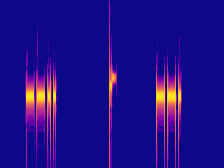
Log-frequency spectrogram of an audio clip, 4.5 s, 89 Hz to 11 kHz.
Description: Morse code, heard as a keyed tone, about 22 wpm, 700 Hz. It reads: Z G
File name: Single-Letter-Number-22wpm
